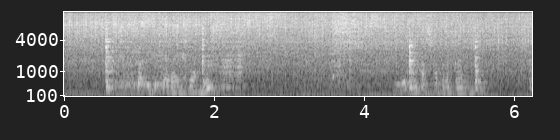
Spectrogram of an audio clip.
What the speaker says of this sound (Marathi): आता ही छानपैकी मस्त कुरकुरीत अशी फ्राय करून घेऊया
